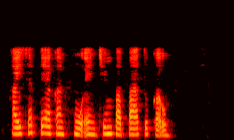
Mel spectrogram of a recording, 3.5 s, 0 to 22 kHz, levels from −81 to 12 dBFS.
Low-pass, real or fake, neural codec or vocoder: 5.4 kHz; real; none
